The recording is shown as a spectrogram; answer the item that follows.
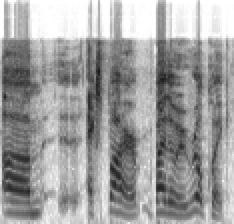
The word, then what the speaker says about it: Xpiher: zappix about this I when I read your name I said expire that's how I've been calling you how do you pronounce your handle that's actually how I pronounce it uh I noticed that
